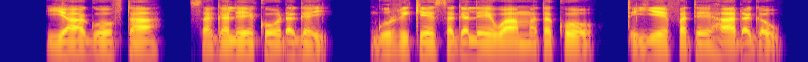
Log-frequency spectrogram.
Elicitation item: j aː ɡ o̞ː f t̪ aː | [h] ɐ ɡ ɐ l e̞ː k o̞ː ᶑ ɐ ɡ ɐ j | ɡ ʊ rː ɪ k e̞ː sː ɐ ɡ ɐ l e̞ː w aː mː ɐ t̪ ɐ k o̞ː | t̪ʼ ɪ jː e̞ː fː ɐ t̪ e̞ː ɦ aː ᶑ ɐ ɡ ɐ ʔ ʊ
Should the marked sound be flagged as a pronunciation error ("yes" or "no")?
yes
